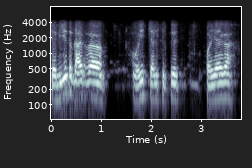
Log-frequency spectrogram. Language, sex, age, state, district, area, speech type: Hindi, male, 45-60, Uttar Pradesh, Chandauli, urban, conversation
